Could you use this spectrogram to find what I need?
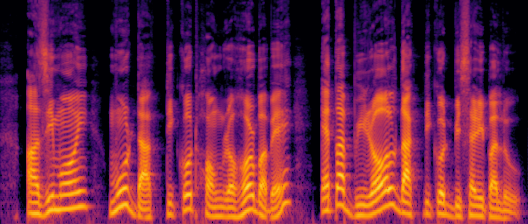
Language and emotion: Assamese, happy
